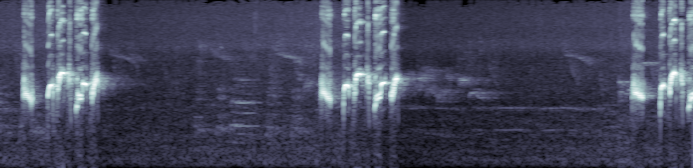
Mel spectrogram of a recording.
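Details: Red-whiskered bulbul practising its morning song: three loud, bright whistled phrases of several rolling notes each, spaced about three seconds apart, with soft quiet gaps between.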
